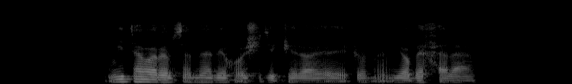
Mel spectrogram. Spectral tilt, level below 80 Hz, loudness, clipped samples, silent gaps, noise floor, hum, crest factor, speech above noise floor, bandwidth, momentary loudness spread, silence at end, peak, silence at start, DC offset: -4.5 dB/octave; -86 dBFS; -45 LUFS; under 0.1%; none; -87 dBFS; none; 20 dB; 42 dB; 7.6 kHz; 10 LU; 0.95 s; -26 dBFS; 1.1 s; under 0.1%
